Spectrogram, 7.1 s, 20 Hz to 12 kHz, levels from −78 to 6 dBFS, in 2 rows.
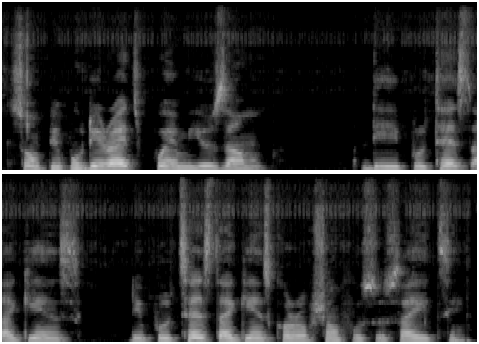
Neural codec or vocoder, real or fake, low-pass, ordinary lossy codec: none; real; none; none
